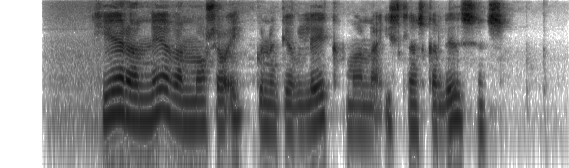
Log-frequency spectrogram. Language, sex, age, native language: Icelandic, female, 40-49, Icelandic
